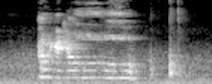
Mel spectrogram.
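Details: Pet grey parrot, playing in front of a mirror, talks in a drawn-out, voice-like phrase with a steady harmonic tone, then gives a brief sharp sound.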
